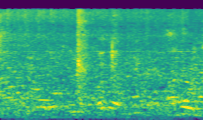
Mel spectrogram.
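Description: A sparkler fountain fizzes and crackles.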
